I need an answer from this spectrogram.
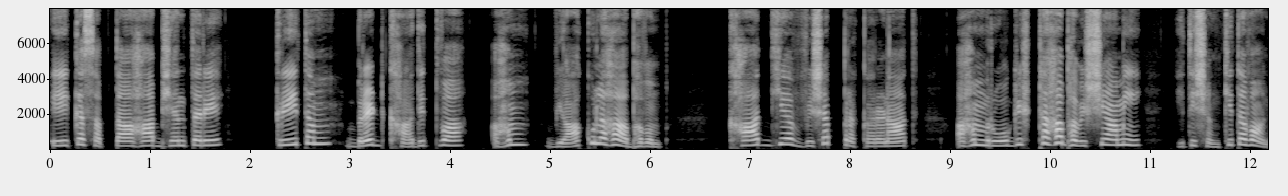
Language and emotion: Sanskrit, fearful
